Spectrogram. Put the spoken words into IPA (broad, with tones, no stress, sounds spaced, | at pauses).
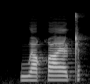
w ə˨ qʷ æ˧ ʈ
